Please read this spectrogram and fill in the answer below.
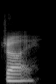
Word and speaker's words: trie: Burglar has it that the term comes from retrieval and should be pronounced dry. Contrast to tree.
